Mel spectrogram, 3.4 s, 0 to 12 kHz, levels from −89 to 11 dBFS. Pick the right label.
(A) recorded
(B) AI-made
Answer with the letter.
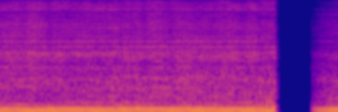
B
